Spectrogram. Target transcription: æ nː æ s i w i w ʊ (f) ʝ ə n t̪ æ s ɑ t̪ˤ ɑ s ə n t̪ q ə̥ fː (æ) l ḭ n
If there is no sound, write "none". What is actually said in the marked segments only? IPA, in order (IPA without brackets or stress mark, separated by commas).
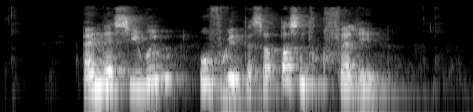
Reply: f, æ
